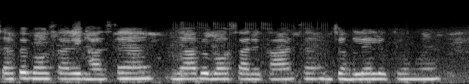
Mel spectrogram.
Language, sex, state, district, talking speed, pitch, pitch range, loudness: Hindi, female, Uttar Pradesh, Lucknow, 205 wpm, 255 Hz, 245-260 Hz, -16 LUFS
